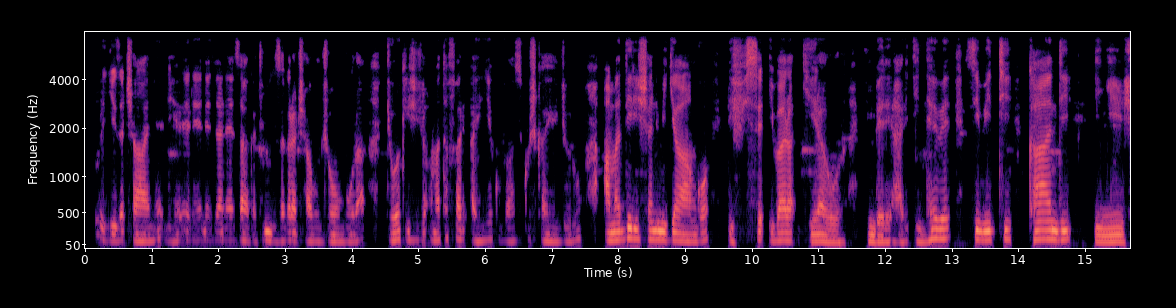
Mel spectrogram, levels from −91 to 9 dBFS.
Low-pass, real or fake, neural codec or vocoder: 7.2 kHz; real; none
